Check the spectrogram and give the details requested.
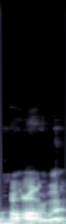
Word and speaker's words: Arwen: Erwin, the one's with Aragorn. You Yeah. think he's on about Eowyn? Who was you? Erwin. Oh, Arwen.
